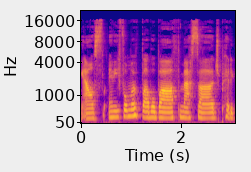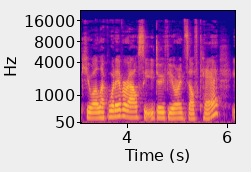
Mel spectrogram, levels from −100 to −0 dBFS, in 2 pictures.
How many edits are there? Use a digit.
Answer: 0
